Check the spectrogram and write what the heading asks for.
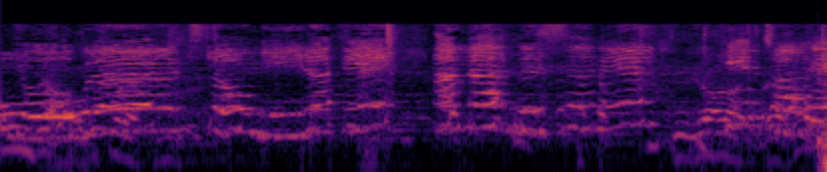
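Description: Young girls singing together without backing music, their voices wavering up and down in pitch.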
